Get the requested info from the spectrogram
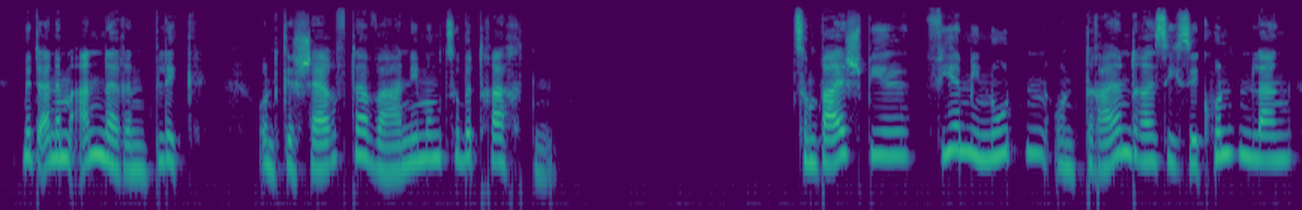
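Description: A woman's voice: mid-range voice, dry recording, clean studio sound. A woman reading a scripted radio essay as narrator.

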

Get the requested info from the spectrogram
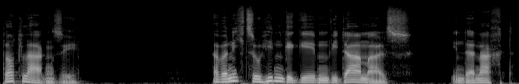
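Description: A man's voice: deep voice, sing-song, measured pace, no room sound. A man narrating a literary novel as a scripted reading, close to a studio microphone. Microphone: close, dry studio microphone.

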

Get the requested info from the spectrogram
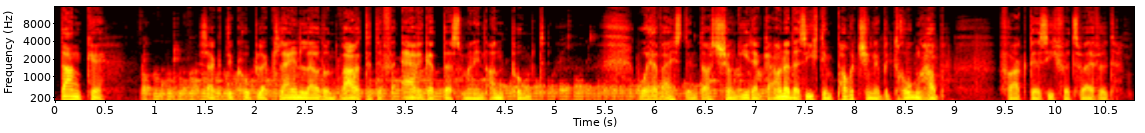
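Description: An actor playing a wary, irritable small-time swindler in a radio play, with a grudging manner. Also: male voice, sits low, moderate pace, crowd noise, lightly acted. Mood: irritated. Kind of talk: German radio play acting.

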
